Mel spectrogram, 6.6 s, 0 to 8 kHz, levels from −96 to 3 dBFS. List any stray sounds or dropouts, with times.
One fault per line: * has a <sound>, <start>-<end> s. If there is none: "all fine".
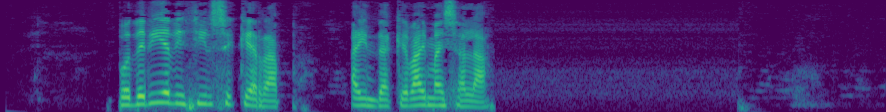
all fine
